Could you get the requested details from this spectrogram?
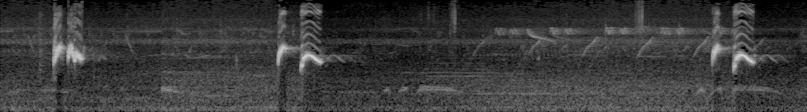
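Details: Caged female bird singing in the morning: three loud bursts of sharp, downward-sweeping two-part chirps, a few seconds apart, over soft background twittering from other birds.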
